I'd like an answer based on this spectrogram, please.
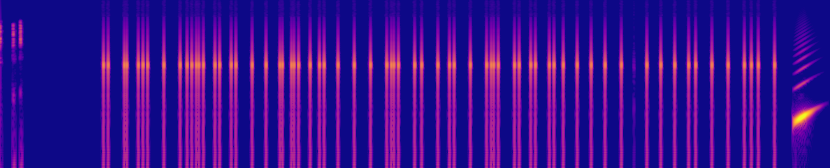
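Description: Phone keyboard tap clicks, about seven a second, from about a second in until near the end, as a message is typed. They end with a short rising whoosh as the message is sent.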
